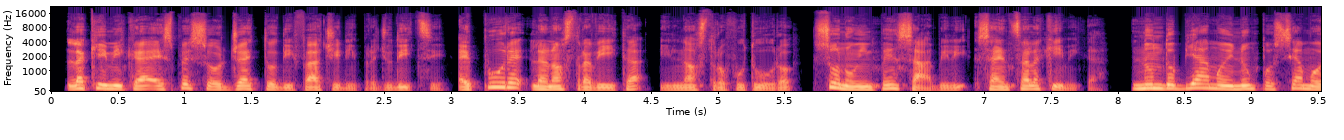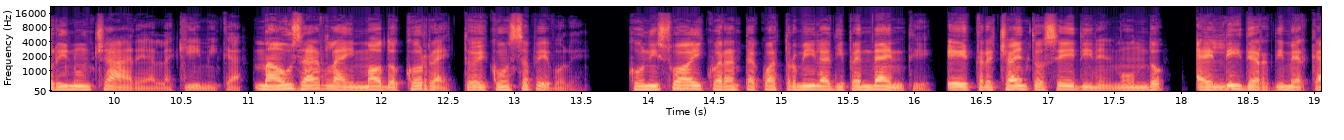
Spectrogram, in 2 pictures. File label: narration italian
